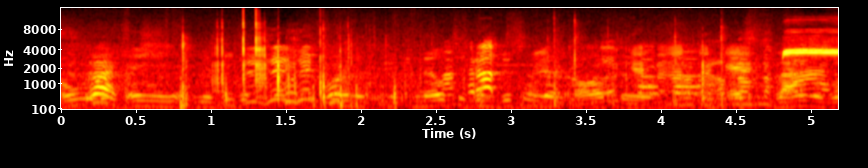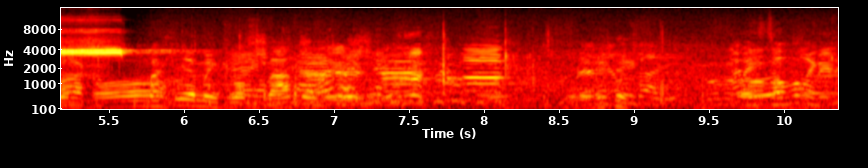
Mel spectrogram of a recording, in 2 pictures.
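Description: One short, loud blast of a referee's whistle, a bit under a second long, about five seconds in. Voices talk and call out throughout.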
